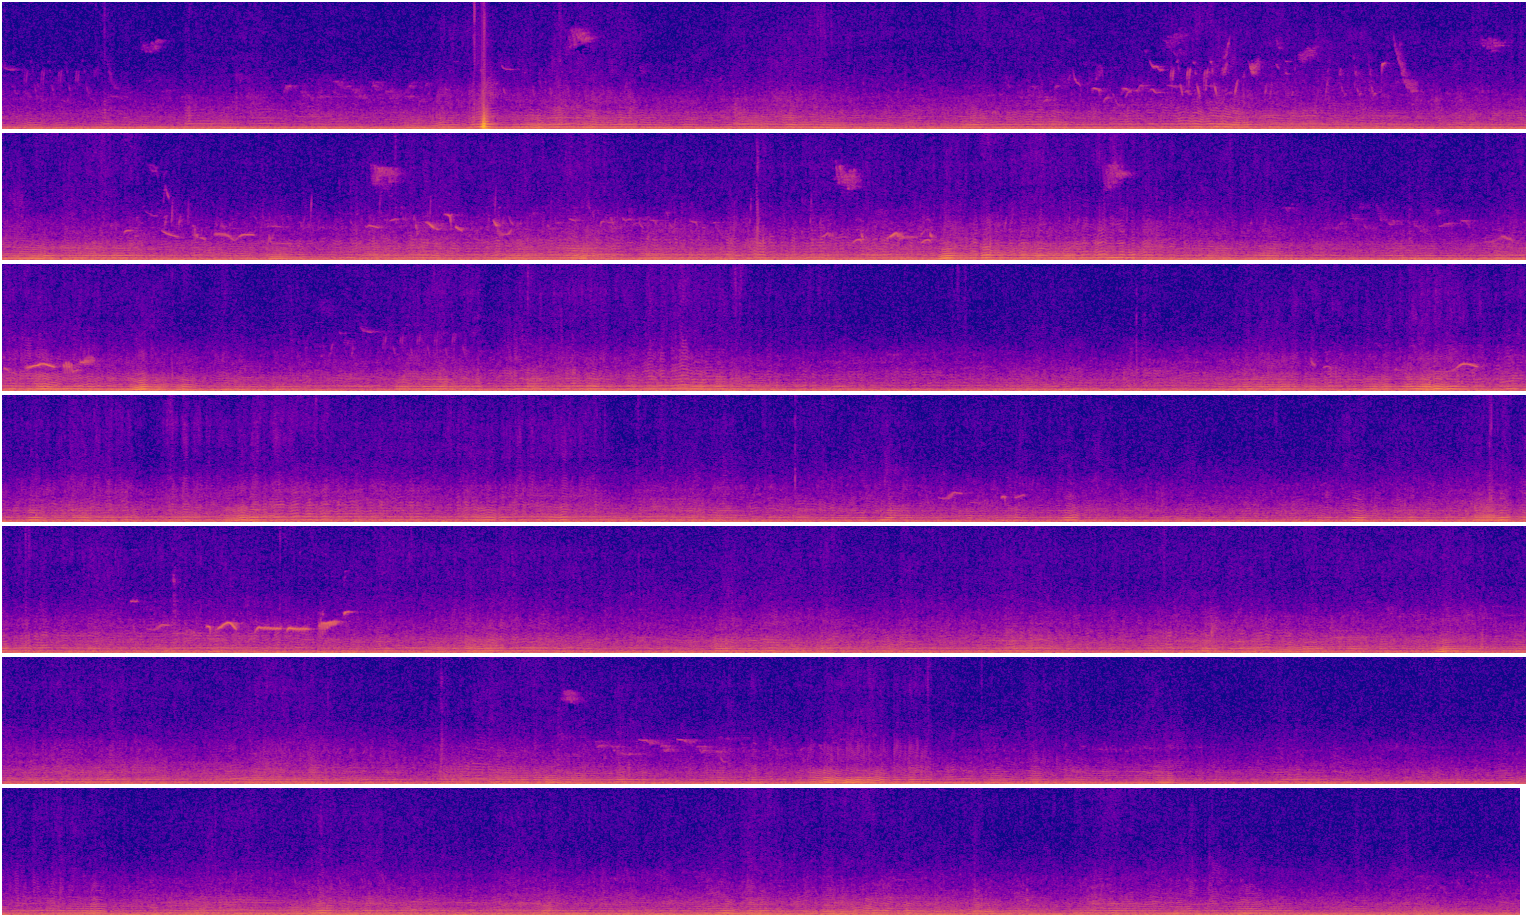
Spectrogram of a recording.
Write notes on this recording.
Entre deux ruches du rucher du jardin vagabond à Aix-les-bains les abeilles sont en pleine collecte et font d'incessants aller retour vers les fleurs, quelques oiseaux dans le bois voisin.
